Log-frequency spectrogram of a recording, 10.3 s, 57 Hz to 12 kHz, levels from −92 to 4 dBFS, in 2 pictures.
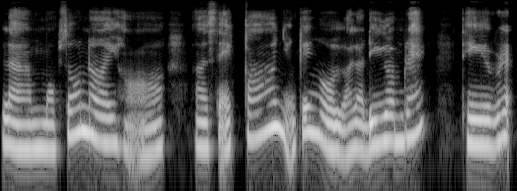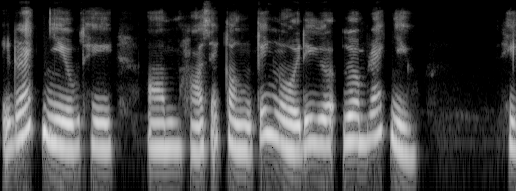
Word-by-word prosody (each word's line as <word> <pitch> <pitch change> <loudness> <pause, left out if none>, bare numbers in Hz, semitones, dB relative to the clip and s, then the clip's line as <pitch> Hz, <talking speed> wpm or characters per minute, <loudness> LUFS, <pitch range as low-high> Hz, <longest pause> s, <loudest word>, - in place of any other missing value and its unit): là 195 -4 0
một 185 0 -1
số 270 +8 0
nơi 240 -7 +2
họ, 185 -3 -5 0.3
ờ, 200 - -3
sẽ 195 - -6 0.2
có 250 - -5 0.3
những 275 - -3
cái 300 - +1
người, 210 -11 +2
gọi 165 +1 -3
là, 190 -1 -1
đi 200 +5 +2
gom 235 -1 +1
rác. 270 +9 -1 0.3
Thì 220 - 0 0.2
rác 240 +5 -1 0.2
rác 305 +6 +1
nhiều 200 -7 +5
thì, 195 -2 0 0.3
ờ, - - -5 0.3
họ 180 -1 -1
sẽ 210 +4 -6
cần 185 -5 +1
cái 270 - 0
người 205 -10 +4
đi 215 +3 0
gom 210 -1 +2
gom 230 0 +2
rác 270 +5 -4
nhiều, 180 -8 +1 1.0
thì 200 - -1
215 Hz, 190 wpm, -19 LUFS, 190-245 Hz, 1.0 s, nhiều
